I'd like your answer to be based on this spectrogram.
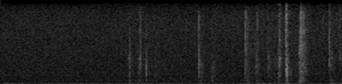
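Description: A command being typed on a computer keyboard: a handful of quick, light key clicks in an irregular rhythm, close and fairly quiet, with no speech over them.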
